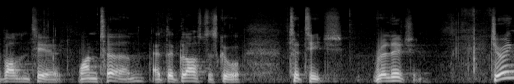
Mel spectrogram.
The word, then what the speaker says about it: Gloucester: of the Crypt school at plough sister no Gloucester Gloucester Gloucester not Glau sister not war sister Worcester British people are very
